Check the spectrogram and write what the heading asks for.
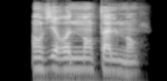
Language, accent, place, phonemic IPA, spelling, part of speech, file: French, France, Lyon, /ɑ̃.vi.ʁɔn.mɑ̃.tal.mɑ̃/, environnementalement, adverb, LL-Q150 (fra)-environnementalement.wav
- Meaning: environmentally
